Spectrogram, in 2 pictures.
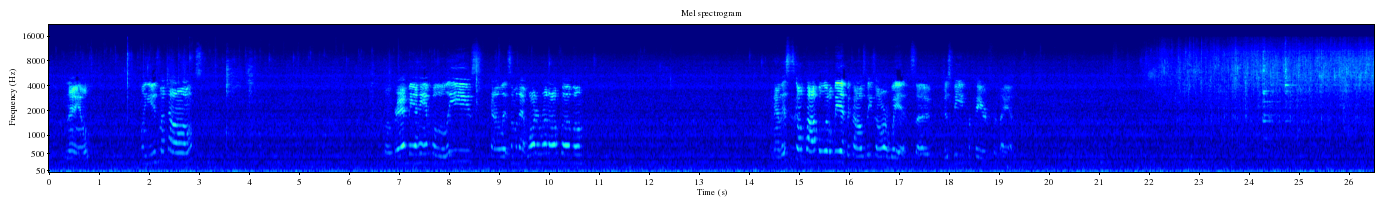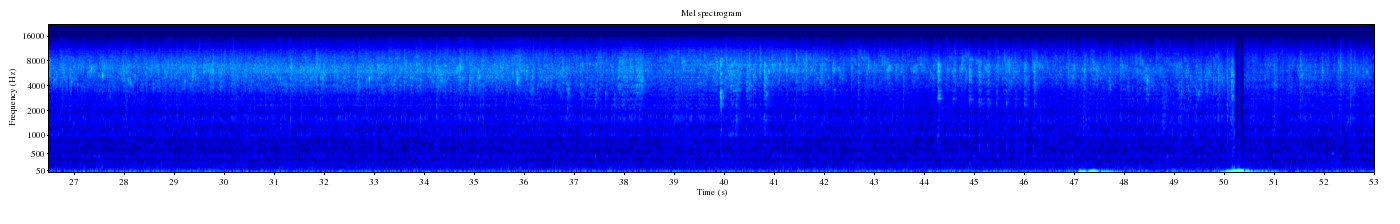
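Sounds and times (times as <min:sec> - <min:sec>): greens sizzling and popping in grease: 0:00.8 - 0:06.7, 0:21.8 - 0:53.0.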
